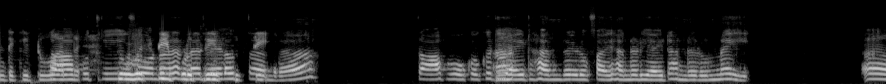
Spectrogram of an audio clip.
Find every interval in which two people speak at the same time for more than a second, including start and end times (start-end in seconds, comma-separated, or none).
0.5-2.6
